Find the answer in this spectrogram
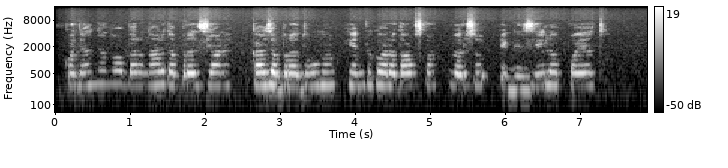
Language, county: Lithuanian, Utena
